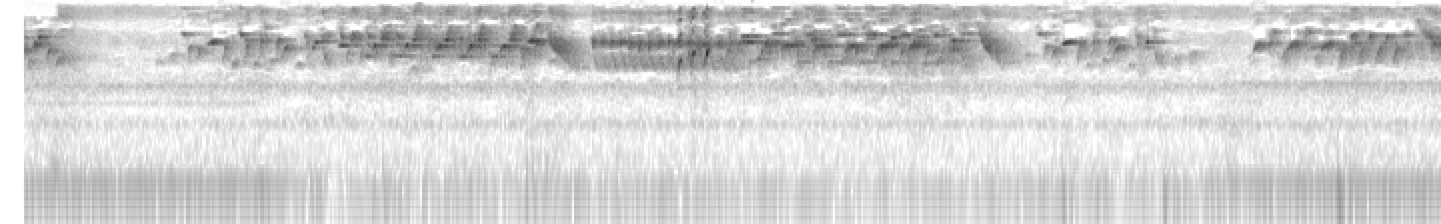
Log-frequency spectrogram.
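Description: A goldfinch sings a fast, sustained run of bright tinkling twitters and liquid trills, high-pitched and nearly unbroken, over a low steady hum.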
